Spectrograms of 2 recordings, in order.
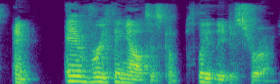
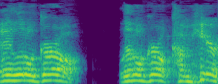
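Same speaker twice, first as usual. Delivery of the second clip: put-on high screaming, as if far away; 6 semitones higher than usual. Retelling a film scene where a man in the road calls to her: imitating a man screaming. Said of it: "he just starts screaming at her".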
